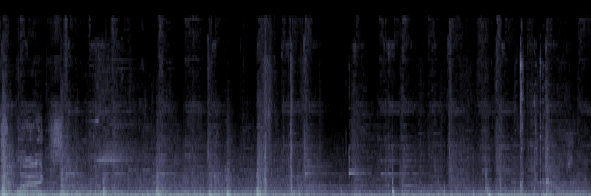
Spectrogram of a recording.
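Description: Train in Assassin's Creed Syndicate: a steady, dense rumble of rolling wheels and carriage noise with faint rhythmic clatter, continuous and fairly loud throughout.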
